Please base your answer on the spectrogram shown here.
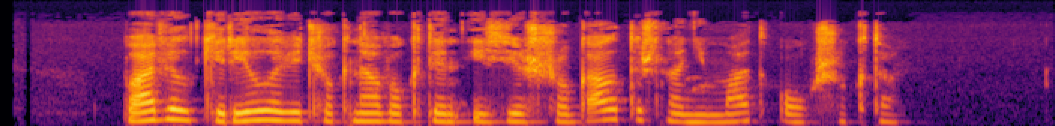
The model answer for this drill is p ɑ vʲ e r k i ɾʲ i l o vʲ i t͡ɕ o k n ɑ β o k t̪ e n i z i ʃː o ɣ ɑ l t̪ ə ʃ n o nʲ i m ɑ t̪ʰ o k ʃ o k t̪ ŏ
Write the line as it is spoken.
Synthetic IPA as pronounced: p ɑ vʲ e l k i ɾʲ i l o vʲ i t͡ɕ o k n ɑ β o k t̪ e n i z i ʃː o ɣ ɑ l t̪ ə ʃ n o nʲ i m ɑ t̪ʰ o k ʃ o k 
